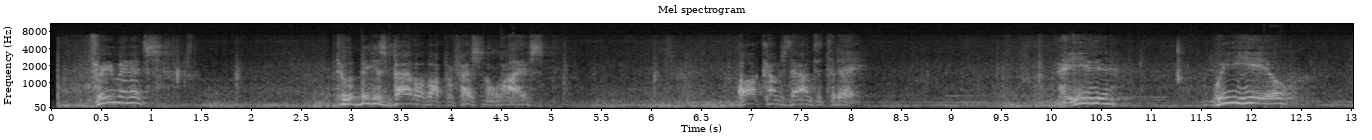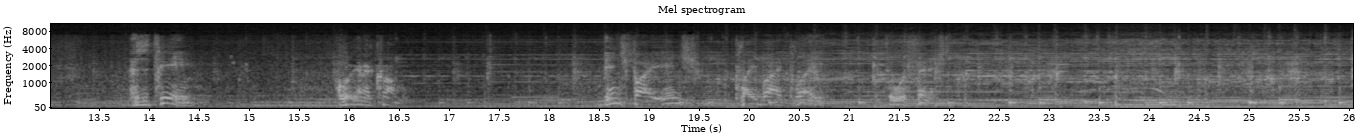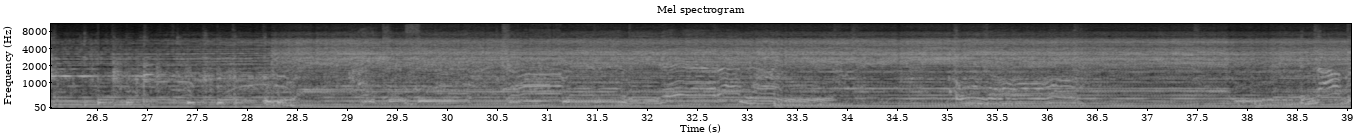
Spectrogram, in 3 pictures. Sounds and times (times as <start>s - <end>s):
Outside, urban or manmade: 0.0s - 39.0s
Speech: 0.4s - 1.3s, 2.8s - 5.0s, 6.9s - 8.2s, 10.1s - 10.8s, 11.6s - 12.6s, 13.8s - 14.6s, 15.9s - 16.6s, 18.5s - 22.1s.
